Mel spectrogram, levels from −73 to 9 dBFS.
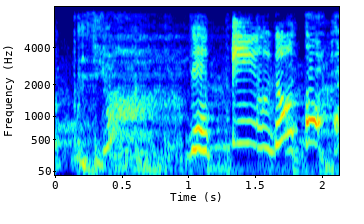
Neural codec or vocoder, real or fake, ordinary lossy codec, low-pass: codec, 16 kHz, 4 kbps, FunCodec, trained on Chinese and English, 50 frames a second; fake; none; 7.2 kHz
